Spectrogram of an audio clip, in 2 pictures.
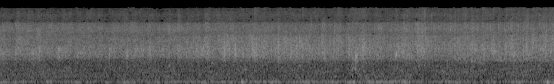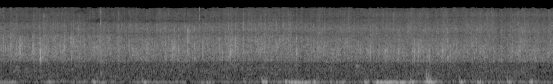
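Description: Faint, steady splashing hiss of a small waterfall spilling into a rock gorge, its patter of droplets growing slightly louder over the stretch. A few soft low bumps come near the end.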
